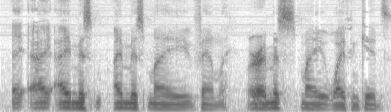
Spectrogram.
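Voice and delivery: soft, low and mournful, imitating him; quietly mope the words like a homesick man; mimicking sad voice. Friend imitating his pal missing his family, soft and mournful. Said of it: "you said".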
